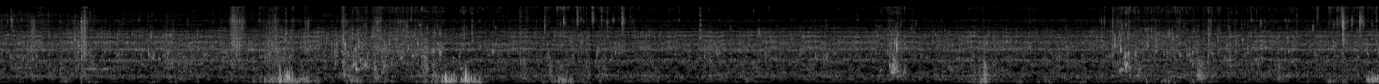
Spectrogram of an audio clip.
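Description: Water trickling and splashing in a fish tank as a landing net is worked through it, with a few louder splashes and scattered small knocks.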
